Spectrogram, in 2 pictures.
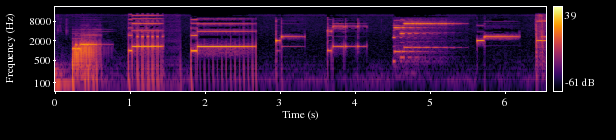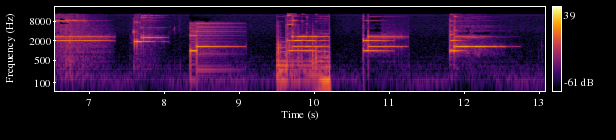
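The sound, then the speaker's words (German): A rapid series of short, bright chiming video game coin pickup jingles, around a dozen distinct bell-like tones in different pitches and timbres showing how the coin sound has changed since 1985, each loud and clean with brief gaps between them and no talking. “die Münze sich seit dem, dem ersten Super Mario-Spiel 1985 und seitdem hat sich der Sound der Münze verändert”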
